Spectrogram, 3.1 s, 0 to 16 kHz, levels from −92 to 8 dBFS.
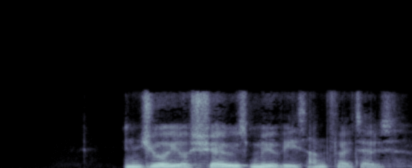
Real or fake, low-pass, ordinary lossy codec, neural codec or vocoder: fake; 7.2 kHz; MP3, 48 kbps; codec, 16 kHz, 4 kbps, FreqCodec, smaller model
